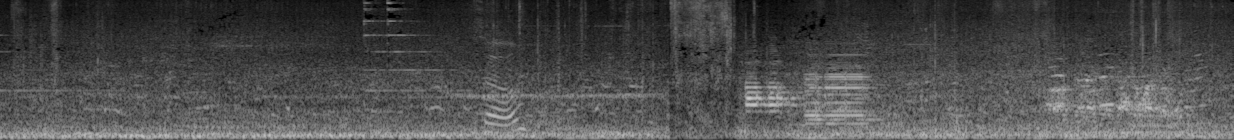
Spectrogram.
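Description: Busy street traffic of motorbikes and cars, a constant engine rumble, with a vehicle horn honking for about a second a little past halfway and passers-by talking near the end.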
